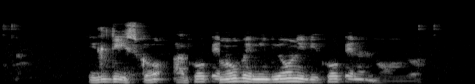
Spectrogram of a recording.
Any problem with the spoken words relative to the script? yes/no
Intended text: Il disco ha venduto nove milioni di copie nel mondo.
yes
